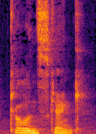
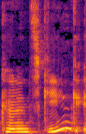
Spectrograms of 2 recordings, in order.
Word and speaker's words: Cullen Skink: Dis-moi si je prononce bien, c'est une soupe qui s'appelle le Cullen Skink. – Cullen Skink. – Voilà, Cullen Skink.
